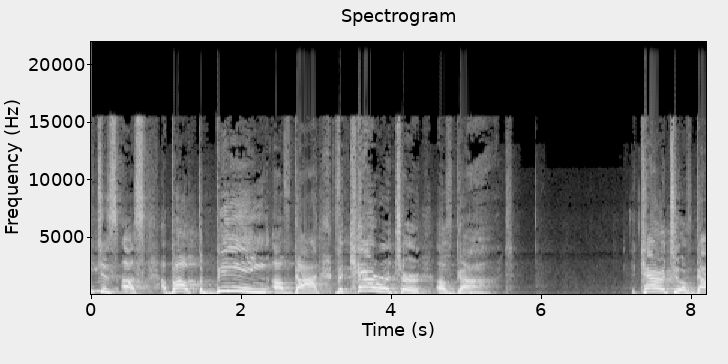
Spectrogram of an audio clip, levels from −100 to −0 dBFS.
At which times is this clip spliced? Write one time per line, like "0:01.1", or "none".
none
